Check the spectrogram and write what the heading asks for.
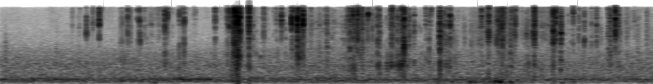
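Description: Paper label being torn and peeled off a plastic surprise egg: a run of crinkling and tearing starting about a second in, with a sharp crack a little after two seconds.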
